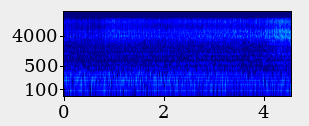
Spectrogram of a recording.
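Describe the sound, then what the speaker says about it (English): A classic car's 16-cylinder V16 engine idles at a concours event, a dense, steady low rumble holding close and even throughout with no talk over it. "That is the sound of a 16-cylinder."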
